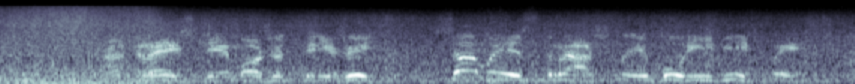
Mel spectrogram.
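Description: A group of men sing loudly nearby.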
